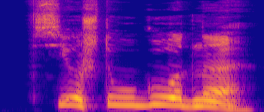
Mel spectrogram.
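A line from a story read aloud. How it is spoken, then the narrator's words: Moaned. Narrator (Russian): простонал Сайтримба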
